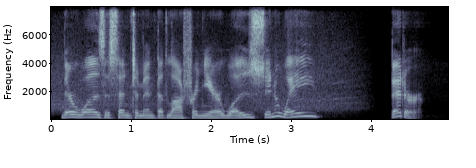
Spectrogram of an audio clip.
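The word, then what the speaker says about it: Lafrenière: You know him, you love him, a lot of folks were mispronouncing his name back in his draft season. Today we are talking about Alexis Lafreniere.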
